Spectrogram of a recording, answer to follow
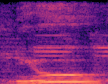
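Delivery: normal talking voice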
